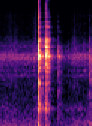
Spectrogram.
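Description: A knife slicing through a homemade English muffin gives a couple of quick, close scraping clinks, one louder burst and then a few fainter ticks, with no talk.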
